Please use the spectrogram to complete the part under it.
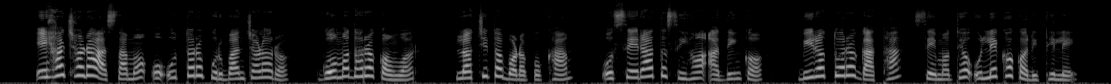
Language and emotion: Odia, neutral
